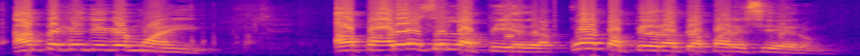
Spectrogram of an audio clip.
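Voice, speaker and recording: A man's voice: very high voice, sing-song, normal speed. A man interviewing, prompting his guest with curious questions.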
